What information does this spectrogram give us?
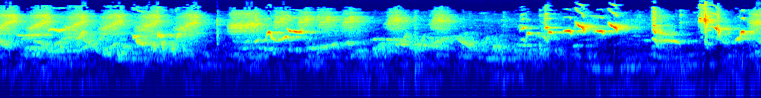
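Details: White-rumped shamas at a large captive breeding farm in Palembang, Indonesia. Dense, high chattering and rapid repeated trills, followed by sharp whistled phrases and scattered chirps from several birds.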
